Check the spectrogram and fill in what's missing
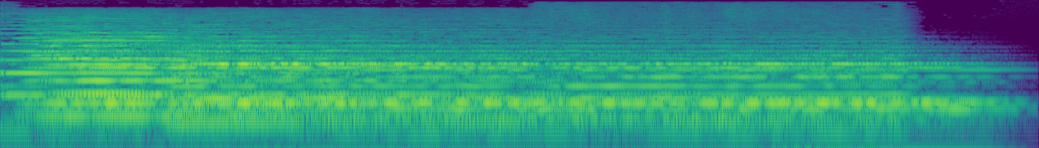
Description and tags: A choir and a violin sample with heavy effects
